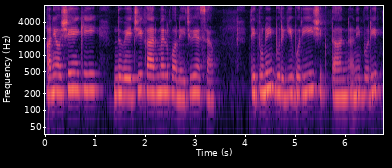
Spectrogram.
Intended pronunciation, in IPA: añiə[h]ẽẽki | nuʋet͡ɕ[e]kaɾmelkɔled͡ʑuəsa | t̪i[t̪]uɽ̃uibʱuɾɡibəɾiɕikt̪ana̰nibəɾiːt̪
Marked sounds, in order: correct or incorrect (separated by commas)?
incorrect, incorrect, correct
